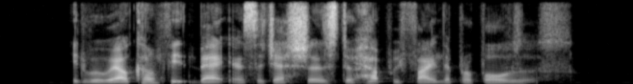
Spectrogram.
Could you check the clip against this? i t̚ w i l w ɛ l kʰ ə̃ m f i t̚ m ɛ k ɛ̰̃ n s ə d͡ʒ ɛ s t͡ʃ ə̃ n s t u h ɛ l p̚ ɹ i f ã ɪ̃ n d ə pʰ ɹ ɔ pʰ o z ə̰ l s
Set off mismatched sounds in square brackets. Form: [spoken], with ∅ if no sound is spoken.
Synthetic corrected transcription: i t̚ w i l w ɛ l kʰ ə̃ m f i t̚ [b] ɛ k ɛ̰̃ n s ə d͡ʒ ɛ s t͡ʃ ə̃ n s t u h ɛ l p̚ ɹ i f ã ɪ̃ n d ə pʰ ɹ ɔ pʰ o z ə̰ l s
